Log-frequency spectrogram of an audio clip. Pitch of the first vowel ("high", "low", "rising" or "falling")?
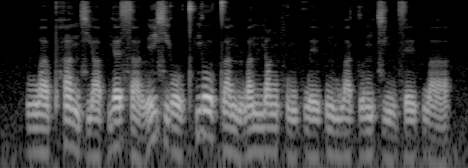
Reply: rising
